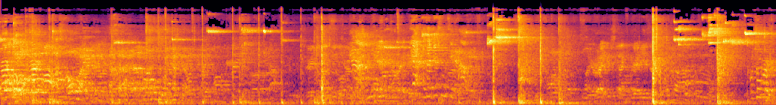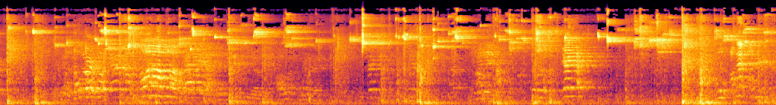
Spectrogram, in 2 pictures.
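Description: Indoor volleyball play in a large, echoing gymnasium: the ball being struck and hitting the floor now and then, with several sharp hits, amid players calling out and chatting.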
